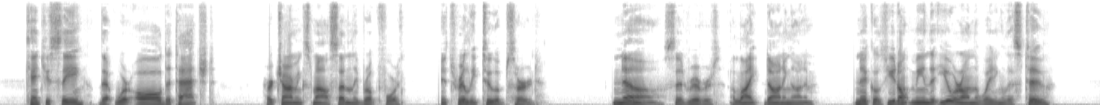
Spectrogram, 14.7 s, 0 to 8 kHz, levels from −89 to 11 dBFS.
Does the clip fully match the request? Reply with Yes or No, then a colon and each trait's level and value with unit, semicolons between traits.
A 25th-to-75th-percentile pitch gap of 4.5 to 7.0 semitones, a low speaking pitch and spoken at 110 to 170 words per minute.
Yes: average, 4.8 semitones; low, 115 Hz; average, 150 wpm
